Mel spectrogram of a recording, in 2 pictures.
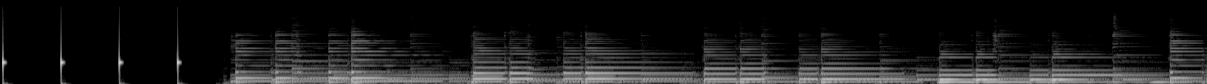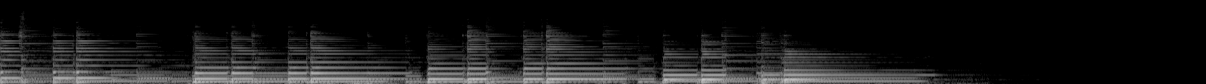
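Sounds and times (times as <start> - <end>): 
fast folk tune on guitar: 2.3 - 21.3.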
